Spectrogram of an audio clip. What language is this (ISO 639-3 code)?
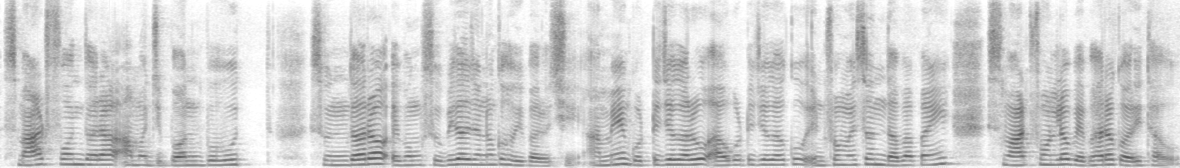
ori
